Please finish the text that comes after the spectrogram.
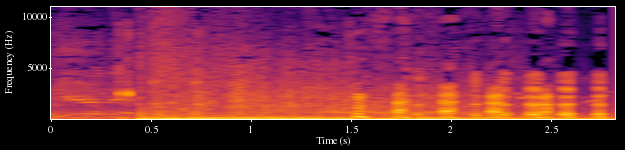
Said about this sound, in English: Somebody dropped a bomb on all those crickets is what it sounded like.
